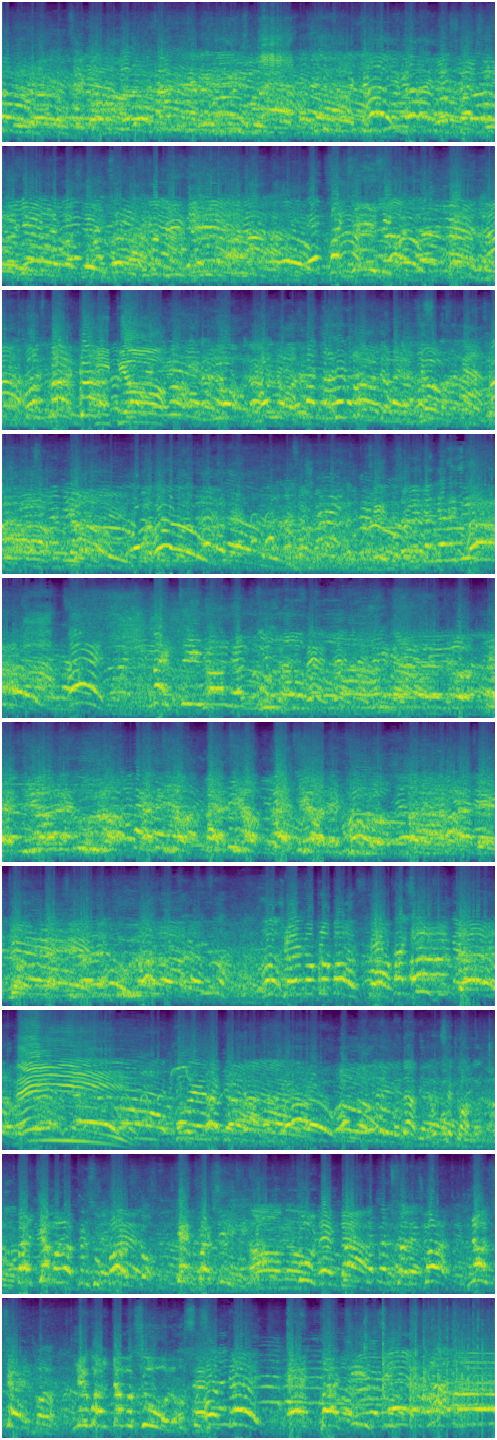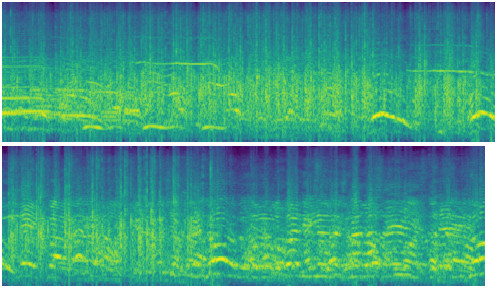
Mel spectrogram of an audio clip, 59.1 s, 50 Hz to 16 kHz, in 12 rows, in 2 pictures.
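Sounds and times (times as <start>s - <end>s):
crowd shouting together: 0.0s - 59.0s.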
